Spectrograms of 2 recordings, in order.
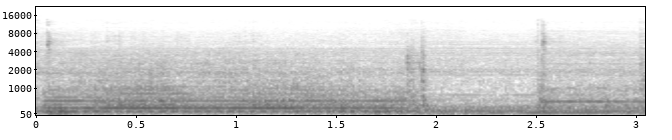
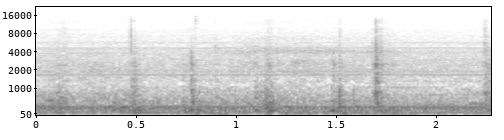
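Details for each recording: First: Silhouette Cameo 3 cutter after disassembly to fix a loading/unloading roller noise; smooth even motor whir with steady tone, no grinding or clicking; roller drive sounds normal after repair. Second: Silhouette Cameo 3 cutter, disassembled, loading/unloading roller drive: irregular sharp clicks and snaps over faint motor hum as the roller gear jams and locks up when the shaft is turned; fault jams occasionally going forwards.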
